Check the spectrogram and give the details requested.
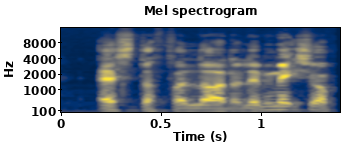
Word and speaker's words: Esther Falana: You said it right, Esther Falana. Thank Yeah. you. That's what I thought. I've heard people pronounce it in different ways, but I thought my way was the right way.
